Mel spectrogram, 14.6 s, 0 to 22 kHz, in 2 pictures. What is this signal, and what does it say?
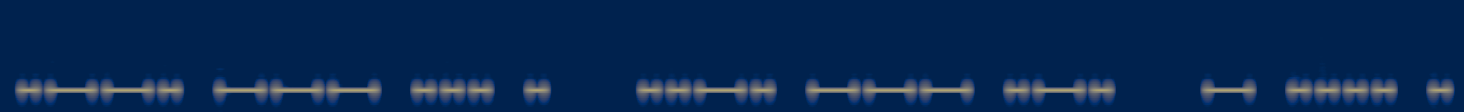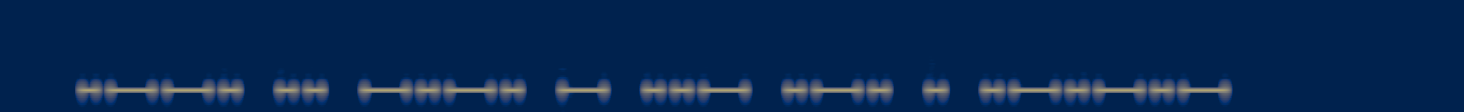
Morse code, heard as a keyed tone, about 17 wpm, 700 Hz. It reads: POSE FOR THE PICTURE.
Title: Sentences from Top 1000 Words - Review Part 2 - 17wpm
